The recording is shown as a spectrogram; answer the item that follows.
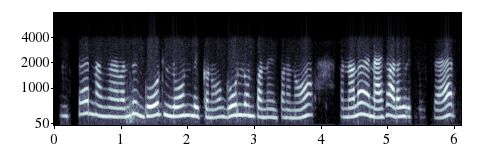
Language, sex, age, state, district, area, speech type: Tamil, female, 18-30, Tamil Nadu, Coimbatore, rural, conversation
